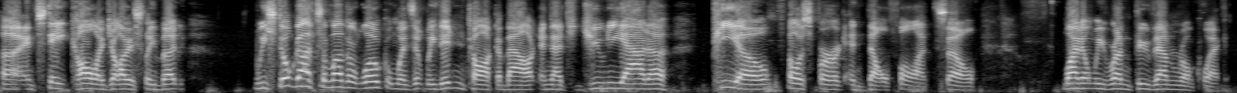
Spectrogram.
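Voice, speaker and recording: A man co-hosting a local high school sports talk show, chatting in a relaxed way and leading the rundown of teams. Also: normal speed, dry recording, poor audio.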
